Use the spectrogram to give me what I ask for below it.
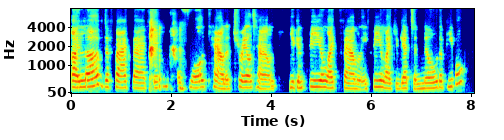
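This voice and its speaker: In a Trinidadian accent, a woman speaks at medium pitch and a fairly slow pace with ordinary pitch variation. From Trinidad, raised in New York. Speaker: trail and community advocate. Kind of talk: panel discussion.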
